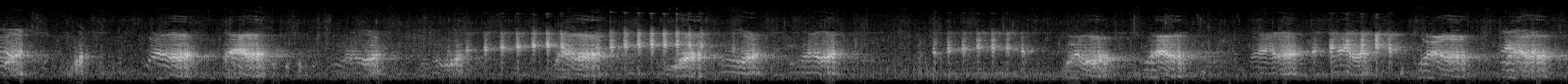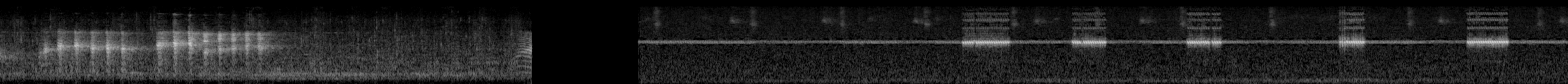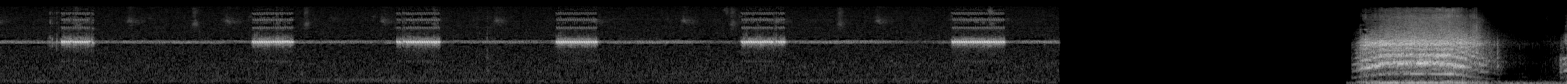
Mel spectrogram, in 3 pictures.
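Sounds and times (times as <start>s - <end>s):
cricket trilling: 22.1s - 42.0s.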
